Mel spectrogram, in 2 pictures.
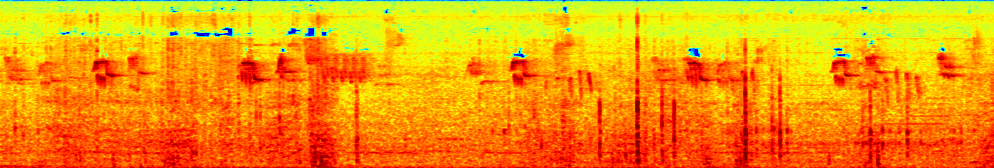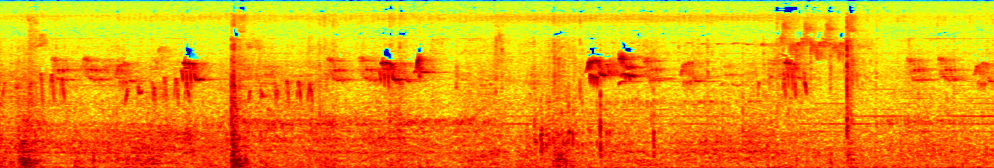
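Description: Small songbirds chirping in short repeated phrases every second or two, over a steady outdoor background, with a few sharp knocks scattered through.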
